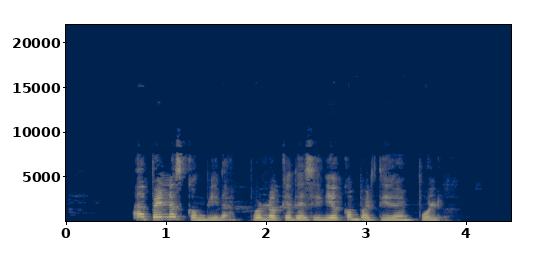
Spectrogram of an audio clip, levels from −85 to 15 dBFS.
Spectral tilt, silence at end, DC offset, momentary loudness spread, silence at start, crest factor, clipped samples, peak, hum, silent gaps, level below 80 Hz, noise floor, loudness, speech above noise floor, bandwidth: -4.5 dB/octave; 0.7 s; under 0.1%; 9 LU; 0.65 s; 18 dB; under 0.1%; -4 dBFS; none; none; -72 dBFS; -79 dBFS; -20 LUFS; 60 dB; 9 kHz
